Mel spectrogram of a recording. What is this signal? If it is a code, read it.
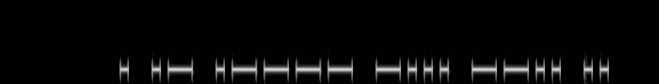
Morse code, heard as a keyed tone, about 15 wpm, 700 Hz. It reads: EA1BZI
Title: DXCC-100 Call Signs - 6 Characters - Repeated 3x - 15wpm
